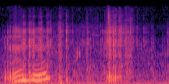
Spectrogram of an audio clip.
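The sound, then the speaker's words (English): A basil-flavoured breadstick being bitten and chewed: a few brittle, crackly crunches in short bursts, following a brief murmured voice at the start. “Well, I can hear the crunch from here, so it must be pretty good.”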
